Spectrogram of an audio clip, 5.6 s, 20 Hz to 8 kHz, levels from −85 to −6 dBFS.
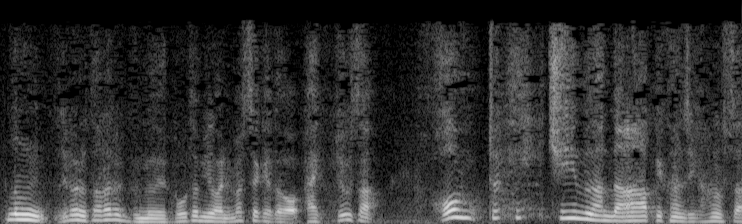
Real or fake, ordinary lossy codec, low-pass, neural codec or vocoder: fake; MP3, 32 kbps; 7.2 kHz; codec, 16 kHz in and 24 kHz out, 0.6 kbps, FocalCodec, streaming, 2048 codes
